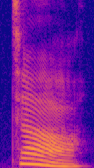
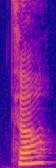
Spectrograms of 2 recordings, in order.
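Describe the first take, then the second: First: The vowel is long. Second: The vowel is short. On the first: "the presence of alif makes it ta" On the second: "Instead of pronouncing it as ta"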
